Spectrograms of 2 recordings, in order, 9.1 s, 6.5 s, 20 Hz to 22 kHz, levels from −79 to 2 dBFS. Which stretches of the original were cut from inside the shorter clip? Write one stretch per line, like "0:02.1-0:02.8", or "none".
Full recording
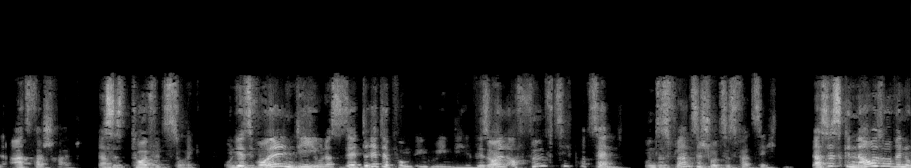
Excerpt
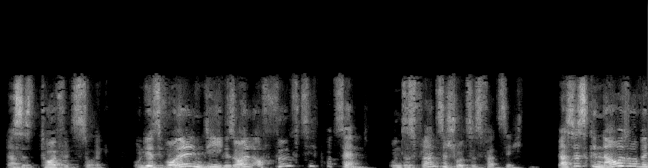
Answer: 0:03.1-0:04.8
